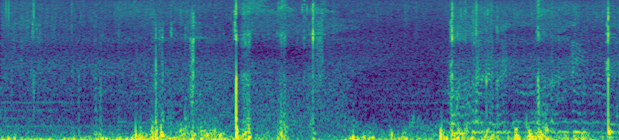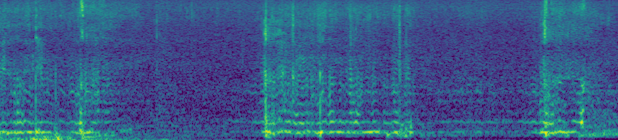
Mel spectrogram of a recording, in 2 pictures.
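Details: Buzzing honey bees at an opened hive as frames are examined, a droning hum in short bursts between loud bumps, rustles and clatter of handling, fading to quiet spells before returning.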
